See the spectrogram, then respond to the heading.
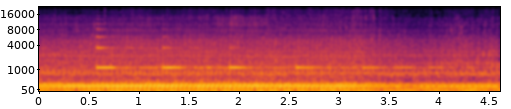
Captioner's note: sonar beeping sound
